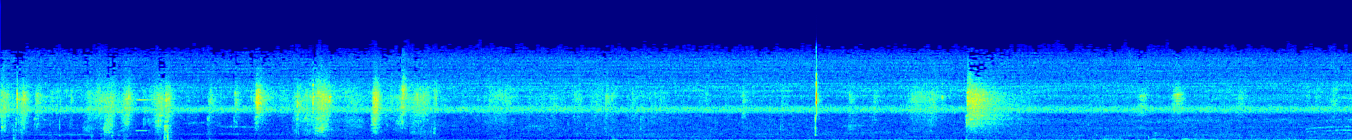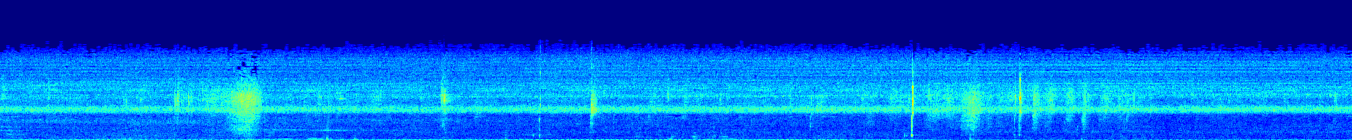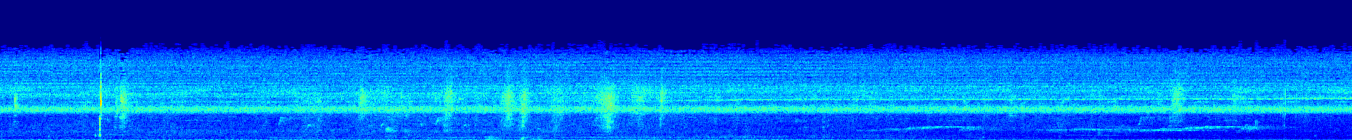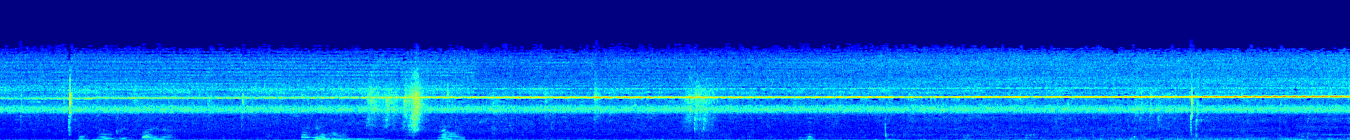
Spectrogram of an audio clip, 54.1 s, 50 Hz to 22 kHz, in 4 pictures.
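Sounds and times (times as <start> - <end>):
insects droning: 0.0 - 54.0
rising-and-falling chirps: 45.4 - 54.0.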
